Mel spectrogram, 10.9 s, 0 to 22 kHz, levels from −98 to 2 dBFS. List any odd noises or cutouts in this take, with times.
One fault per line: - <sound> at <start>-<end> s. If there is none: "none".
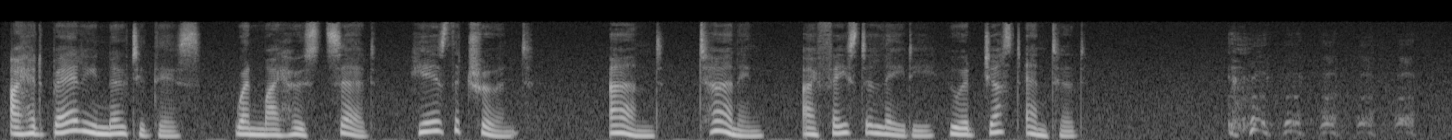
- cough at 9.2-10.6 s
